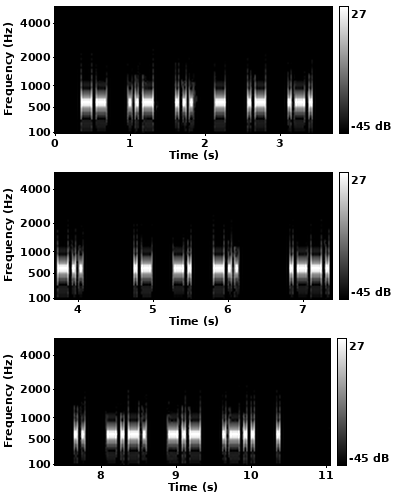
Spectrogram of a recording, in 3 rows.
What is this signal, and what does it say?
Morse code, heard as a keyed tone, about 25 wpm, spaced as for 18 wpm, 600 Hz. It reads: MUSTARD AND PICKLE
